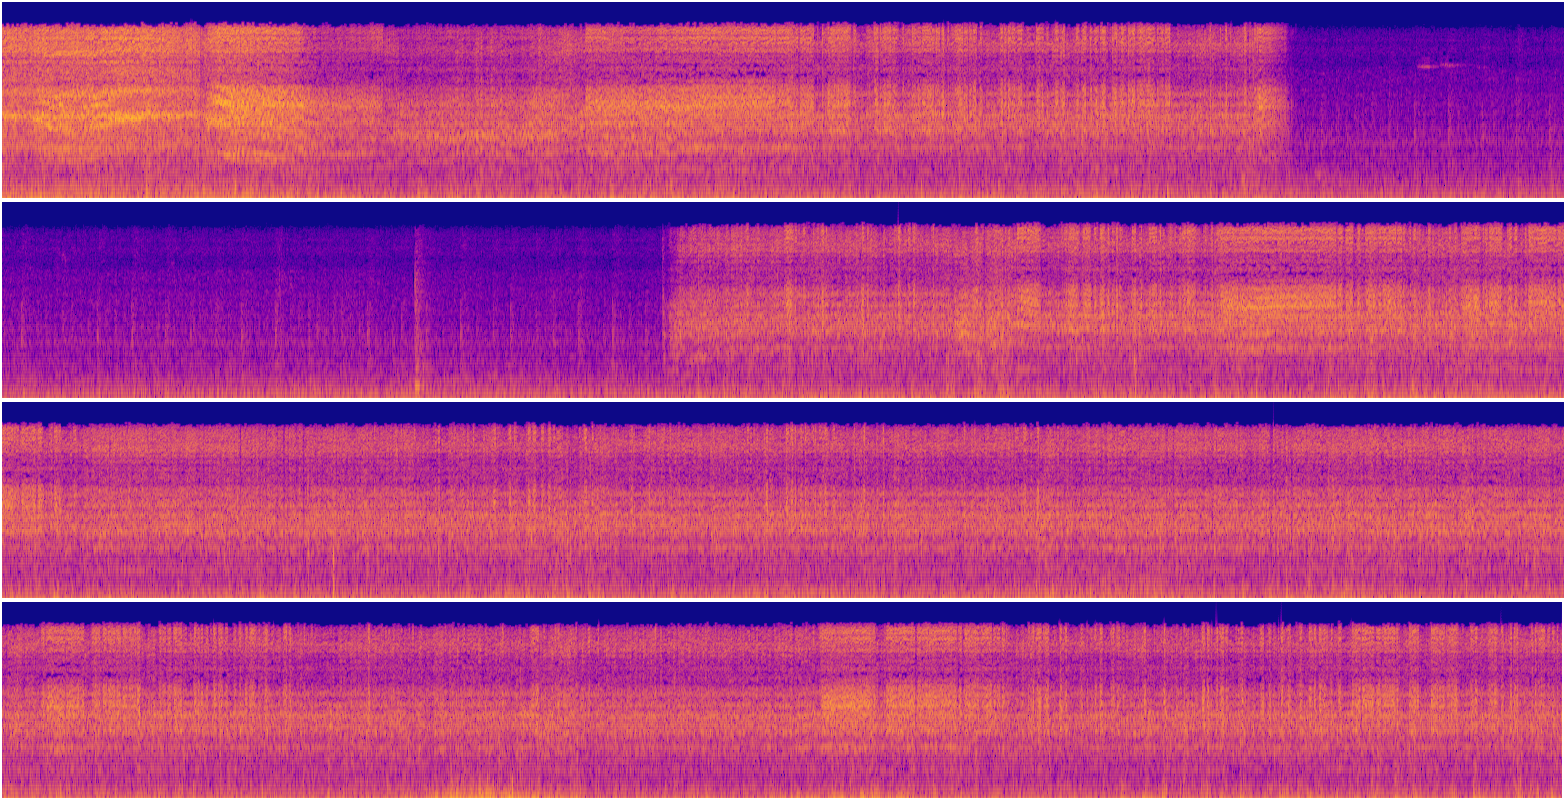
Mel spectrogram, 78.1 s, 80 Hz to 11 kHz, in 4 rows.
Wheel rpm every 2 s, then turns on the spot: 210, 190, 70, 90, 110, 110, 110, 100, 10, 0, 0, 0, 0, 0, 90, 110, 120, 110, 110, 110, 110, 110, 110, 110, 110, 110, 110, 110, 110, 110, 120, 110, 110, 110, 110, 110, 110, 110, 110.
none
